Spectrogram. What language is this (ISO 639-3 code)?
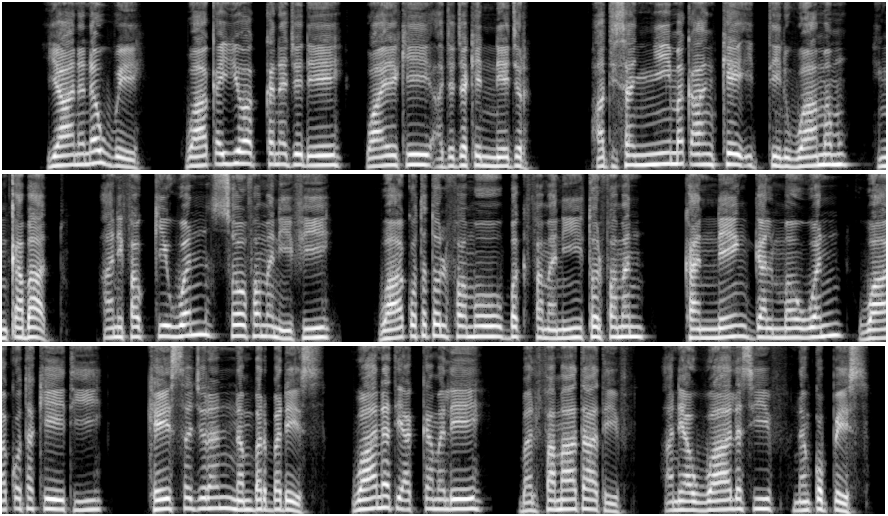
orm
